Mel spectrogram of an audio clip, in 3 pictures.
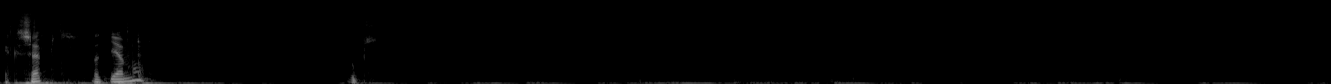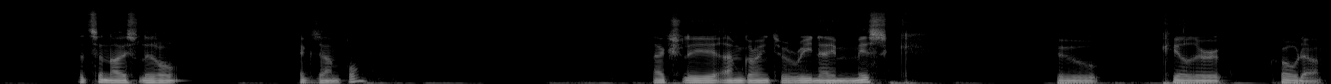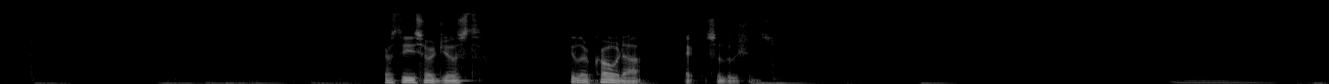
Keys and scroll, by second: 0.0-13.0 typing, 9.0 super+v, 9.5 Escape, 13.2 Return, 14.2 typing, 15.4-20.1 typing, 21.4-26.7 typing, 26.9 Return, 27.9-30.4 typing, 33.8-35.7 typing, 39.2-39.9 typing.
